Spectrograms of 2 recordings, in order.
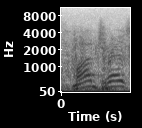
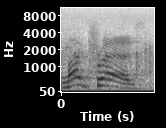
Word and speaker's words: Montrezl: Montrez has a silent L in his name, which is unlike anything Jay has.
